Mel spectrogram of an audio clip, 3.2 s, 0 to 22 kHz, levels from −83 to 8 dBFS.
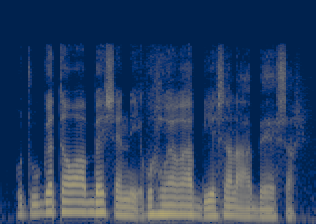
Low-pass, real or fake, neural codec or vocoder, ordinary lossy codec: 10.8 kHz; fake; codec, 16 kHz in and 24 kHz out, 0.9 kbps, LongCat-Audio-Codec, fine tuned four codebook decoder; none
